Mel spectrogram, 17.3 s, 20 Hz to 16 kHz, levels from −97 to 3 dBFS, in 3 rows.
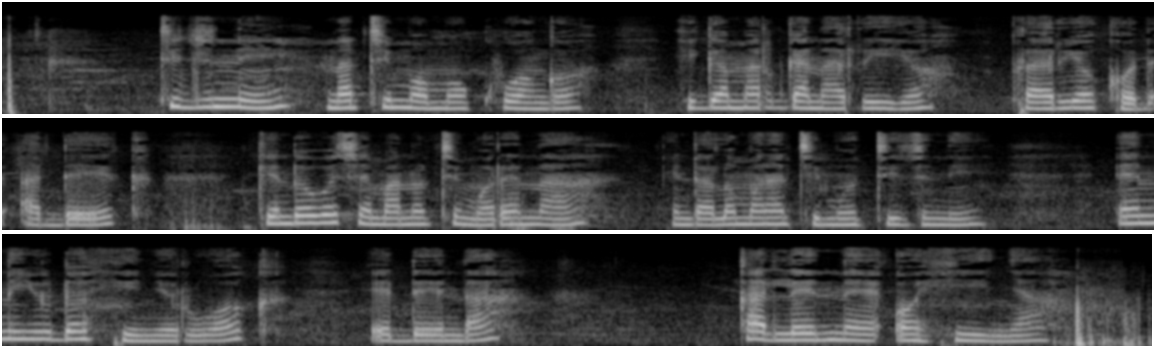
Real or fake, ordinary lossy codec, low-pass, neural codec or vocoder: fake; MP3, 48 kbps; 9.9 kHz; vocoder, 22.05 kHz, 80 mel bands, Vocos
